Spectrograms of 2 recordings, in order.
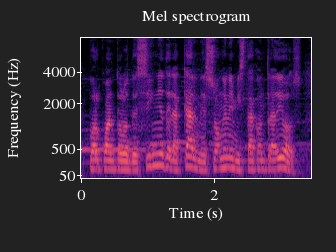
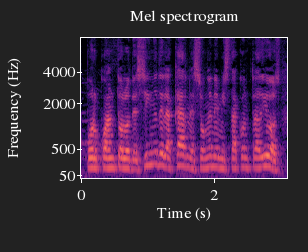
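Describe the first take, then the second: Both takes have the same delivery.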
